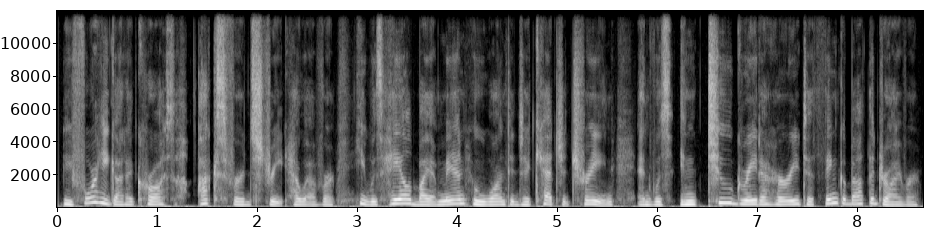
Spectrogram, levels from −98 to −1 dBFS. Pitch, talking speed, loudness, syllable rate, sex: 205 Hz, 215 wpm, -17 LUFS, 5.3 syllables/s, female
